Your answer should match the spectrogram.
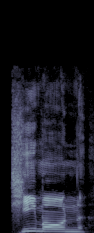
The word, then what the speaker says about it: Timon: Timon, pronounced like Lion King Meerkat, same name.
